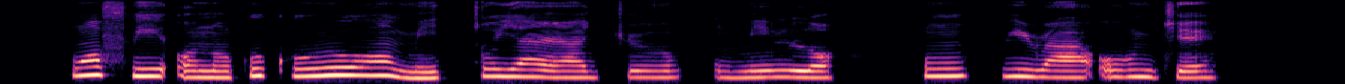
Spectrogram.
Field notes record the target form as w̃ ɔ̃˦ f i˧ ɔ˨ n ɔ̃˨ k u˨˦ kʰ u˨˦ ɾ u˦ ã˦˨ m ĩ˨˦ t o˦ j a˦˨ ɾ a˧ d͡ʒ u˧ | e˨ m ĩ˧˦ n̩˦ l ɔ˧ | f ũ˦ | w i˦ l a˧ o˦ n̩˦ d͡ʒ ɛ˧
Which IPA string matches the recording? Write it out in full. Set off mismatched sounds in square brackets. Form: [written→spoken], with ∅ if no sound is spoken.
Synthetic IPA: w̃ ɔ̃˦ f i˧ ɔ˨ n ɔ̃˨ k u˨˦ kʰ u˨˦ ɾ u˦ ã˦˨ m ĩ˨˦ t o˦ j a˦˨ ɾ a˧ d͡ʒ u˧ | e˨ m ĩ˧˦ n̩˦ l ɔ˧ | f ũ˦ | w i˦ [l→ɾ] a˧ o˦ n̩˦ d͡ʒ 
